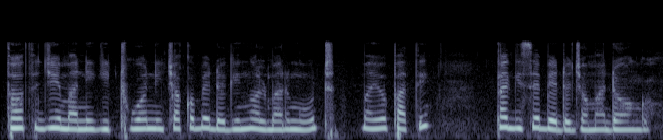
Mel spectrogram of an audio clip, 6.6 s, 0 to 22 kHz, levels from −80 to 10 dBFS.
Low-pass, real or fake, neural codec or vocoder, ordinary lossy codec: 7.2 kHz; real; none; none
